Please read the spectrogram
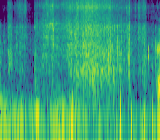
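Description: A plastic bottle being handled, the liquid inside sloshing, with a brief rushing hiss about a second in and a few light clicks.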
